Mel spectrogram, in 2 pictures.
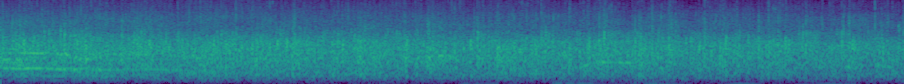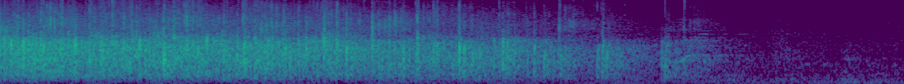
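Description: An audience applauds in a large hall, then the clapping fades away.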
